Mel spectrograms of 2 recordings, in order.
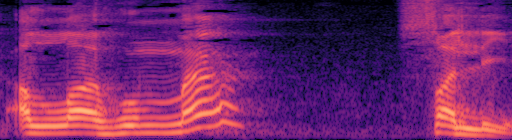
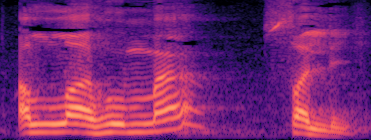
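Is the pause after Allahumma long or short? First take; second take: long; short. First: There is a long pause after Allahumma. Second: There is a very short pause after Allahumma. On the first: The speaker calls it wrong. "Lama sangat" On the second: The speaker calls it right. "Nak bagi dia ada gap aja"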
